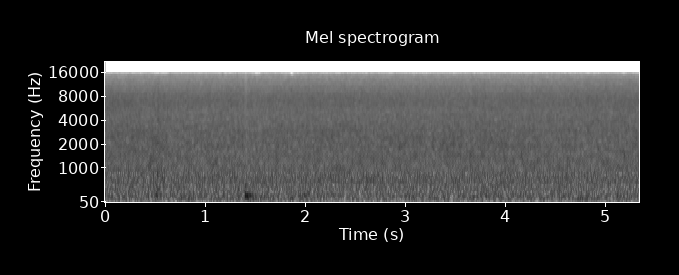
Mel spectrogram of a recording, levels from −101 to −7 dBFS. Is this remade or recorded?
remade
